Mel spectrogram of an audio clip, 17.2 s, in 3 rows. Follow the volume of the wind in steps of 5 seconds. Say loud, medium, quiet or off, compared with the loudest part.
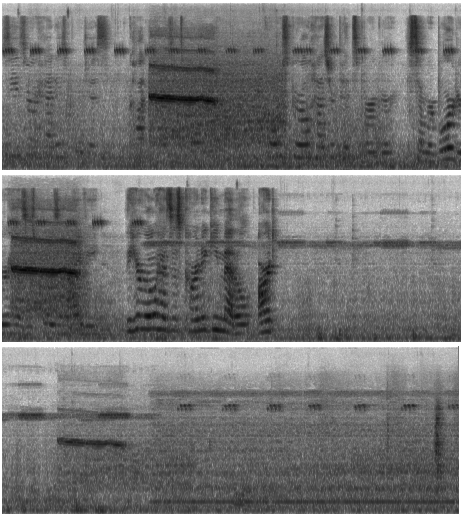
loud, loud, medium, medium.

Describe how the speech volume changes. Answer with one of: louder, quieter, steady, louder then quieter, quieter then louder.
louder.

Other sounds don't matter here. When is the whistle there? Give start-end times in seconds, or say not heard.
1.8-3.6, 5.8-6.8, 12.2-13.9.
